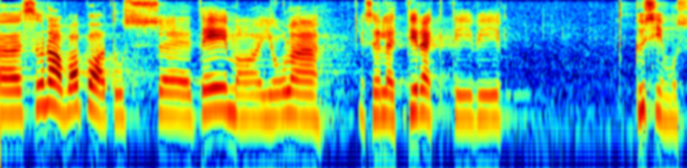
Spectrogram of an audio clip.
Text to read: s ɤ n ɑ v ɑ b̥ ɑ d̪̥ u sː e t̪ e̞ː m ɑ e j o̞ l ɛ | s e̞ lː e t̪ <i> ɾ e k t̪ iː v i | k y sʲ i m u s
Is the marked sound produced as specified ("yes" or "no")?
yes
